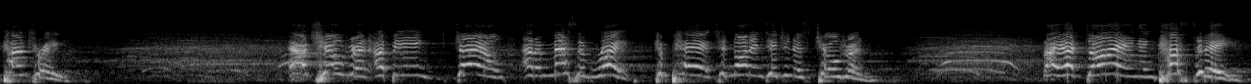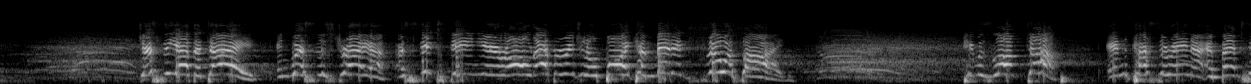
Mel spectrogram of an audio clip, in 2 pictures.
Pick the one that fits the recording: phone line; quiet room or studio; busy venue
busy venue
